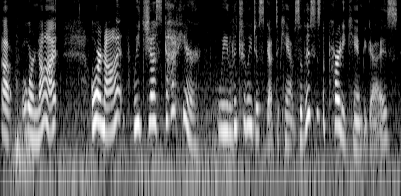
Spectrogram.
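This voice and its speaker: A woman's voice: on the high side, expressive, unhurried, creaky, slight background noise. A woman hosting a casual let's play, talking to viewers in a chatty, informal way. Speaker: gaming video host. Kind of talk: casual let's play commentary with role-played dialogue. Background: video game ambience.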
